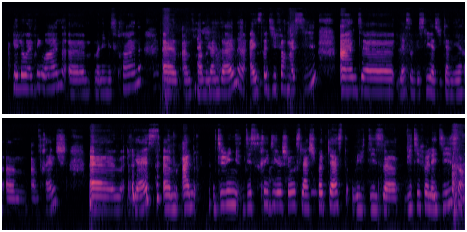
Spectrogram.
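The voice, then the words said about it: French accent. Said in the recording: “can you speak in your French accent, please? ... Should I do it again with my French accent?”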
